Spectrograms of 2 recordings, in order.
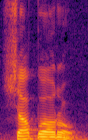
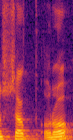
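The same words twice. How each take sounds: First: "shatara" with echoed t, sha-to-ro; qalqala. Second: "shatra" with stopped t, shat-ro; without qalqala. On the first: Teacher shows what must be said, qalqala. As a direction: bounce the t in "shatara". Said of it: "Il faut dire shatara". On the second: Teacher shows what not to say, without qalqala. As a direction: shut the t in "shatra". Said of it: "Et non shatra". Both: Shown as a demonstration.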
